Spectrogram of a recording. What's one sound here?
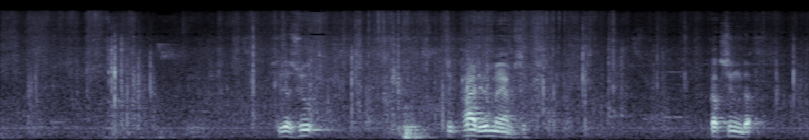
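Paper rustles as a man handles sheets.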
